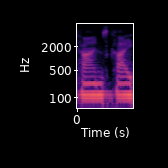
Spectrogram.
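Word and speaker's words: χ: Just one final note, I've used the pronunciation chi to refer to the function chi, but there's other sources that might pronounce it as key, kind of like the keyblade in Kingdom Hearts.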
